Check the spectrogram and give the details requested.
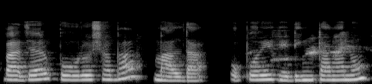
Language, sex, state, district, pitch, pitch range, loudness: Bengali, female, West Bengal, Malda, 210 Hz, 200-220 Hz, -20 LUFS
